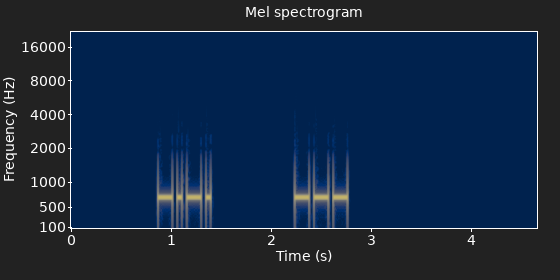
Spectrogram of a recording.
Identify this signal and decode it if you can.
Morse code, heard as a keyed tone, about 25 wpm, 700 Hz. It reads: C O
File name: course / 25:10wpm / 099 Lesson 17d - Letter u - Two Characters 25wpm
